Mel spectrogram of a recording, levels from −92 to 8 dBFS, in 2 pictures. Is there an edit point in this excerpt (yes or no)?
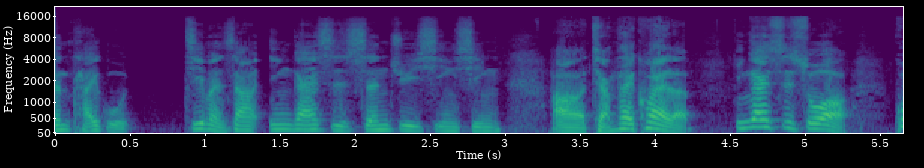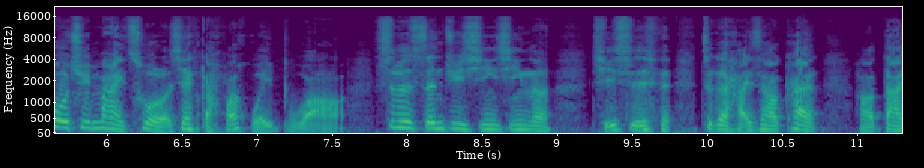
no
